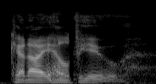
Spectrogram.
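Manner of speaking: rough gravelly voice. Narrating a priest at the pulpit addressing the newcomers, in a gravelly voice. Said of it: "asked in a gravelly voice".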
